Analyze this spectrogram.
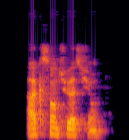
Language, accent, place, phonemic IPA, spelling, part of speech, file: French, France, Lyon, /ak.sɑ̃.tɥa.sjɔ̃/, accentuation, noun, LL-Q150 (fra)-accentuation.wav
- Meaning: stressing, accenting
